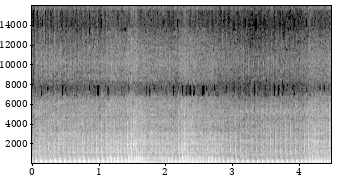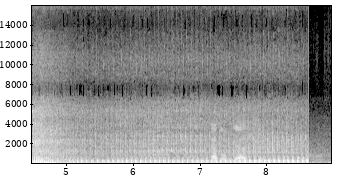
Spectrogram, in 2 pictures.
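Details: 2021 KTM Duke 390 single-cylinder, a recovered stolen bike, first run after the ignition was replaced and without changing the old fuel: steady, even chuffing idle with no misses or rattles, then a clean shutoff; normal idle.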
